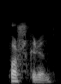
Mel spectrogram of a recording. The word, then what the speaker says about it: Porsgrunn: Yeah, And how do you pronounce that? Porsgrunn. I'm not. Nope. I don't want to butcher that. Porsgrunn?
